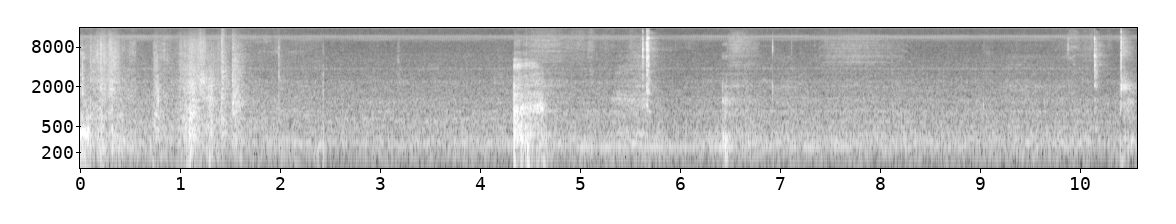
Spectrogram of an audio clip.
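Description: Handling of a plastic flip-top paint pot: soft knocks and rustling in the first second or two, then a louder brief knock and a sharp click near the middle as the lid is opened, with quiet room tone between.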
